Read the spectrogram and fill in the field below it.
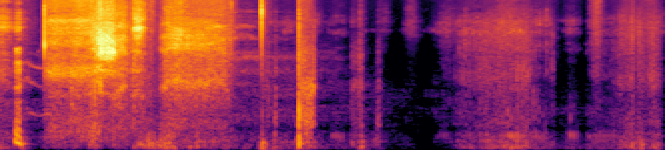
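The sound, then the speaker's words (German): A cat purrs, a steady low rumbling with breathy rises and falls, briefly pausing before the purr resumes more softly. No one speaks. “Nee, es war eine Katze. Ich weiß nicht, ob man das Schnurren noch gehört hat.”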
